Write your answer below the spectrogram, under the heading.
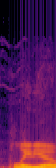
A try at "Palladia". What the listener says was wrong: Is it Palladia or is it Is it Putting the accent on the wrong syllable.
